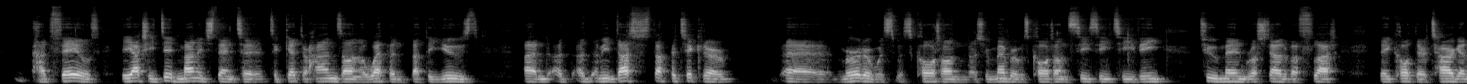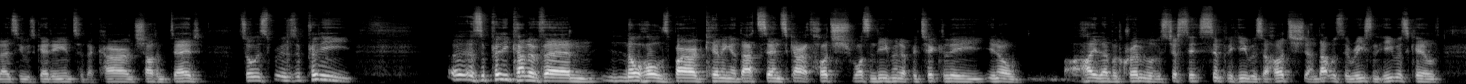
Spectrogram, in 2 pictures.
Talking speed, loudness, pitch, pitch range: 225 wpm, -20 LUFS, 135 Hz, 125-150 Hz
